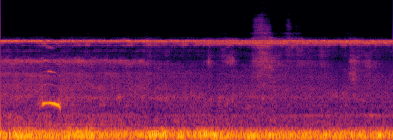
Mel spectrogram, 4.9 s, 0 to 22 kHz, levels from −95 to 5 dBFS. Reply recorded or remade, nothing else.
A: remade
